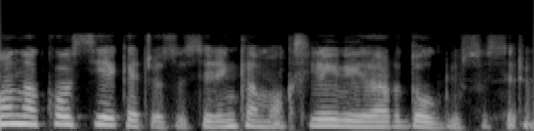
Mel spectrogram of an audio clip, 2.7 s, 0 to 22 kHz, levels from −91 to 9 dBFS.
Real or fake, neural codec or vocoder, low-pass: fake; codec, 16 kHz, 4 kbps, FreqCodec, smaller model; 7.2 kHz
